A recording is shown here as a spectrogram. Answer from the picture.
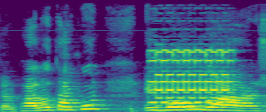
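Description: A telephone ringing: a short steady electronic ring lasting under a second, starting about a second in, over a man's voice speaking into a studio microphone.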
